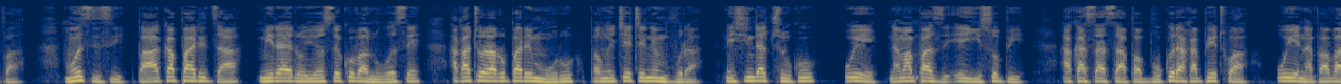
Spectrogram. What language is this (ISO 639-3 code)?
sna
